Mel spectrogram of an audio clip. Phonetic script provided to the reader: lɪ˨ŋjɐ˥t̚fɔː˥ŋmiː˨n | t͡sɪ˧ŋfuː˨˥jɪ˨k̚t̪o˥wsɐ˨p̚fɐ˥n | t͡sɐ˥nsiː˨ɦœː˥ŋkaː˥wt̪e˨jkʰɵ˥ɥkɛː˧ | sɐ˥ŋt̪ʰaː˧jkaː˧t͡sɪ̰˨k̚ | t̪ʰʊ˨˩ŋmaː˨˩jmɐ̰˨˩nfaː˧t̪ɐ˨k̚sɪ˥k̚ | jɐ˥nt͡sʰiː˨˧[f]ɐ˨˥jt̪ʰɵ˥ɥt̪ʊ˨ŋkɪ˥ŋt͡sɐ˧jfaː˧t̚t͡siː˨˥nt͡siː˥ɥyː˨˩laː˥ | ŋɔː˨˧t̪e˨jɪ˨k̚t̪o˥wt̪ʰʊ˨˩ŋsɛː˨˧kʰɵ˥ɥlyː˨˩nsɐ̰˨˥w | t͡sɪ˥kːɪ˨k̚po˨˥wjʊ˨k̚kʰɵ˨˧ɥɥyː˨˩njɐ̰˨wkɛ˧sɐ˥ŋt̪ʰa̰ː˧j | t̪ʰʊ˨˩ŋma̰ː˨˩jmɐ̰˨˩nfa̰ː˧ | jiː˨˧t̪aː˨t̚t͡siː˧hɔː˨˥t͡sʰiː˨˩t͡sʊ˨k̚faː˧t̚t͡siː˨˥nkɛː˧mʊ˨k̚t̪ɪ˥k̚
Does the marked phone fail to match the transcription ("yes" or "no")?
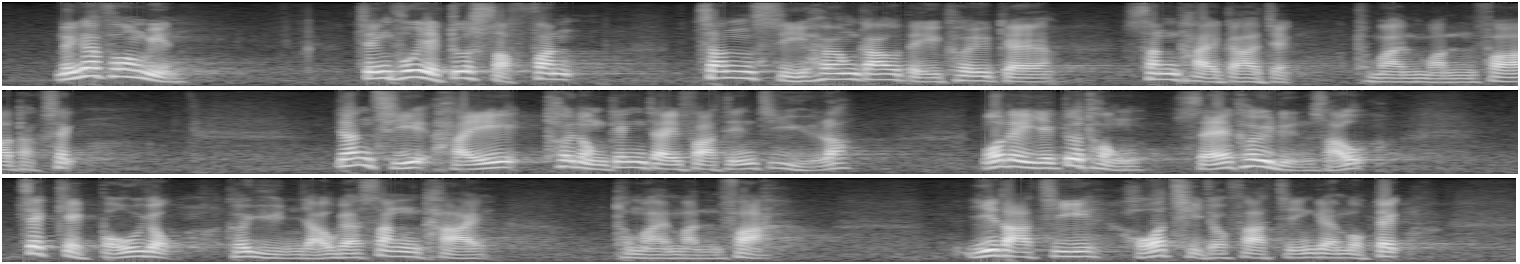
yes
